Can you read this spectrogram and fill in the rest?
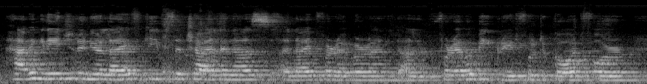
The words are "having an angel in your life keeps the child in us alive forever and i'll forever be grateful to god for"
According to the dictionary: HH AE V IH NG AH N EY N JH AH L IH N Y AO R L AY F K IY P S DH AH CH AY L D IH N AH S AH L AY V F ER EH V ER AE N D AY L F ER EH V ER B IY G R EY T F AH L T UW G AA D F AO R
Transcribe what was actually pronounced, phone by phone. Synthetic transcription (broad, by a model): HH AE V IH NG AH N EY N JH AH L IH N Y AO R L AY F K IY P S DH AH CH AY L D IH N AH S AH L AY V F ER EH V ER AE N D AY L F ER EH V ER B IY G R EY T F AH L T UW G AA D F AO R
